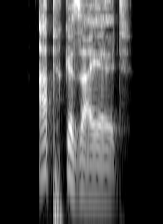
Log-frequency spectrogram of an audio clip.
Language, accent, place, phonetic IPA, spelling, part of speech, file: German, Germany, Berlin, [ˈapɡəˌzaɪ̯lt], abgeseilt, verb, De-abgeseilt.ogg
- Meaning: past participle of abseilen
